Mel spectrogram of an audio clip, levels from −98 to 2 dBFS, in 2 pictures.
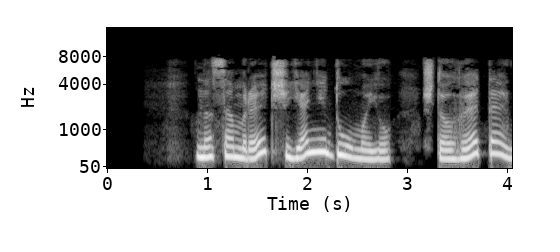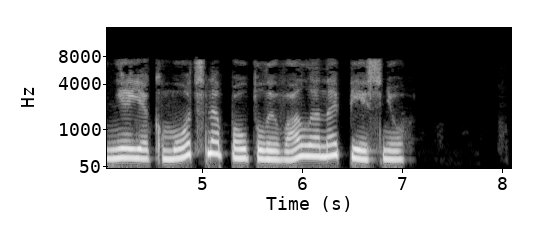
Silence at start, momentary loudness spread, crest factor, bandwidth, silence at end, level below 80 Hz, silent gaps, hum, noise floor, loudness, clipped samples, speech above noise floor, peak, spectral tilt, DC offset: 0.9 s; 7 LU; 12 dB; 7.8 kHz; 1.1 s; -54 dBFS; none; none; -84 dBFS; -13 LUFS; under 0.1%; 72 dB; -2 dBFS; -7 dB/octave; under 0.1%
